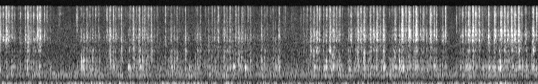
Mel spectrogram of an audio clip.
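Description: A wooden stylus scratches the black coating of a flat, solid, book-page-size scratch-art paper board resting on a table, working in short strokes. The result is a continuous bright, papery scratching texture with many quick rasping bursts, rising and falling in intensity.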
